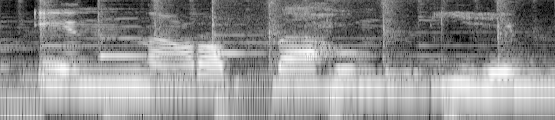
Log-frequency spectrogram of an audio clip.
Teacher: Antara mim dan ba disamarkan bihim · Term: ikhfa syafawi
